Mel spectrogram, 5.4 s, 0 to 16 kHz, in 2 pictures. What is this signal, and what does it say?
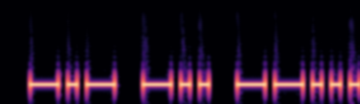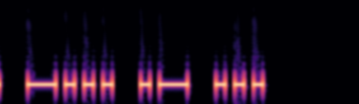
Morse code, heard as a keyed tone, about 17 wpm, 700 Hz. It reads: KD7BAS
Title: USA Callsign DE Callsign - 6 Characters - 17wpm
